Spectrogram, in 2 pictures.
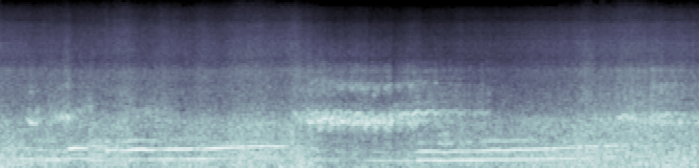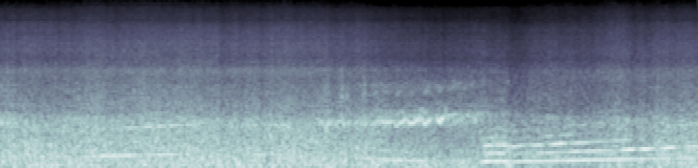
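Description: A car engine hums and revs, rising and falling in pitch as the car shifts gears.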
